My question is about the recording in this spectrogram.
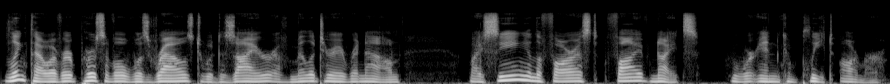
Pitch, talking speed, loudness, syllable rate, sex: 135 Hz, 160 wpm, -18 LUFS, 5.1 syllables/s, male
